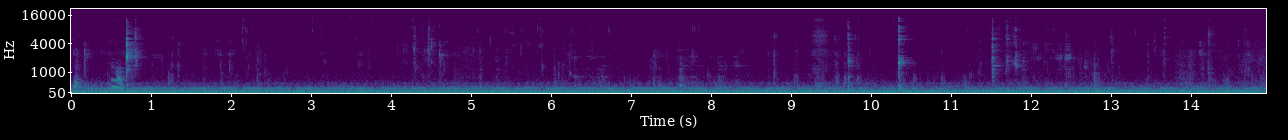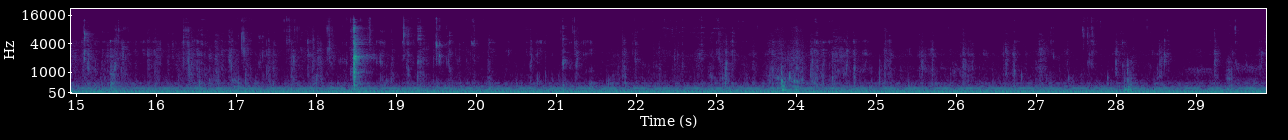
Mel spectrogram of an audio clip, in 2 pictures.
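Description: Close-miked chewing and mouth sounds of seafood being eaten, with a few short sharp clicks scattered through, over a steady low hum.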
